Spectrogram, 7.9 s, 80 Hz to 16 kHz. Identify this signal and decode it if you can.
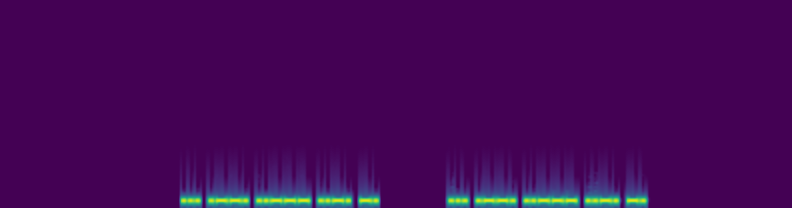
Morse code, heard as a keyed tone, about 36 wpm, 700 Hz. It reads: SP2FN SP2FN
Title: DXCC-100 Call Signs - 5 Characters - Repeated 2x - 35wpm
